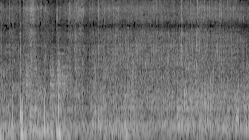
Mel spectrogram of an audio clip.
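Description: Water runs in a steady gush as horse water buckets are filled, with a couple of sharp knocks near the start and a constant splashing wash throughout.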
